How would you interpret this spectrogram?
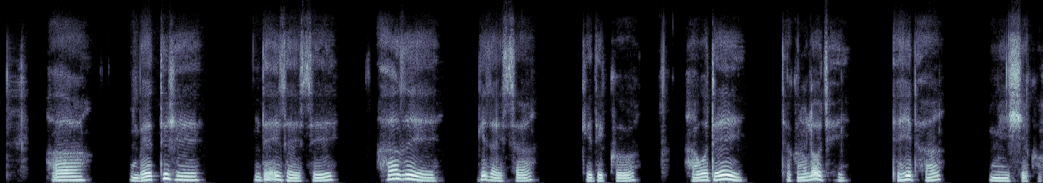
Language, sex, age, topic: Gamo, male, 36-49, government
